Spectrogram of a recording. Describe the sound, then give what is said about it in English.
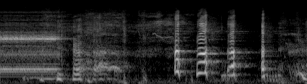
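Several short, bright electronic game buzzer tones go off in quick, uneven succession as players buzz in during a true-or-false quiz, mixed with laughter and chuckling from people, after a steady high beep at the start. “And be patient with your fucking buzzers.”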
